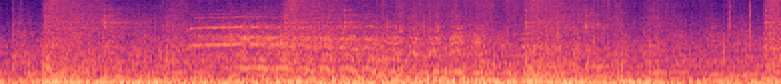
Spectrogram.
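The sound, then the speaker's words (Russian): A horse whinnies loudly near the start while heavy hooves gallop past, a dense, continuous pounding that rumbles on for the whole stretch. The horse is Sivka-Burka, ridden by Ivan the peasant's son, galloping toward the palace. “Смотри, как пронесся. А вы видели, какой у него конь?”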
